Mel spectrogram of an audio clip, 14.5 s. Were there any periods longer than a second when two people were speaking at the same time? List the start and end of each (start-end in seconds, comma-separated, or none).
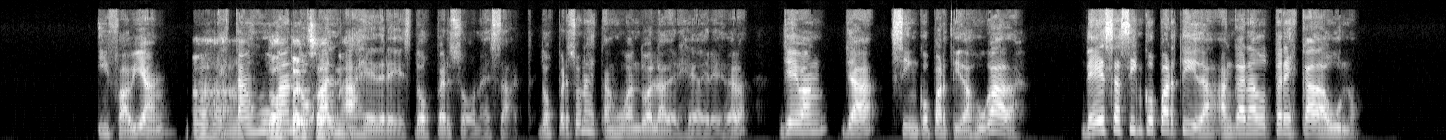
2.1-3.6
